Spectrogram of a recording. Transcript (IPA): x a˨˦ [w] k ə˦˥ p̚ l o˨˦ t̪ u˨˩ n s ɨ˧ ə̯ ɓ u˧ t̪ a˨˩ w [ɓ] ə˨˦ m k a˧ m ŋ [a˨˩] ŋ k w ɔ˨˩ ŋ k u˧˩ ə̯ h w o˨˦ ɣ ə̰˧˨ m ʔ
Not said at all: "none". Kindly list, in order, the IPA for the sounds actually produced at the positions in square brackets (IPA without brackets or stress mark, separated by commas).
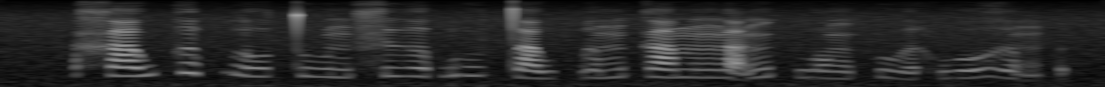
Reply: w, ɓ, a̰˧˥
